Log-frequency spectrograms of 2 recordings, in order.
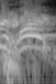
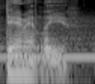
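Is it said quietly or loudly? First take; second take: loudly; quietly. First: It is said loudly, as a yell. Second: It is said quietly and controlled.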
